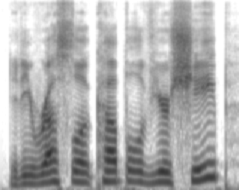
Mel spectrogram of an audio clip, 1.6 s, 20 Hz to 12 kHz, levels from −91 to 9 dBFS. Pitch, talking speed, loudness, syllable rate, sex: 175 Hz, 300 wpm, -17 LUFS, 6.8 syllables/s, male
